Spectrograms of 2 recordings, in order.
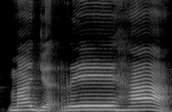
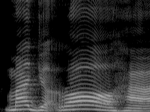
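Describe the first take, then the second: First: The vowel after r is an e. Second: The vowel after r is an open a. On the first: This is how the word is recited. "membacanya majreha" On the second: This is how the word is written. "Tulisannya majroha"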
